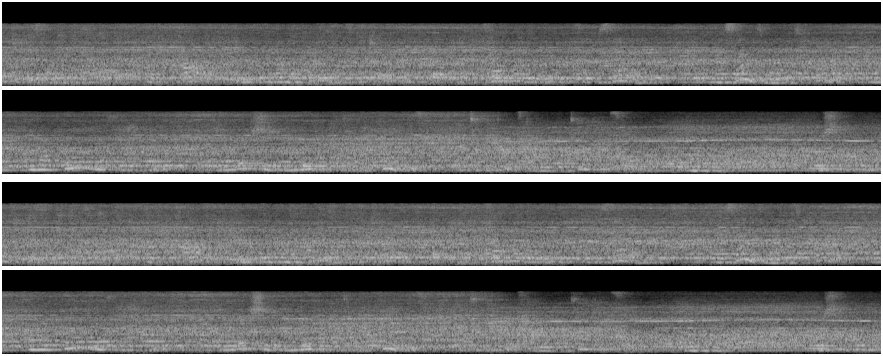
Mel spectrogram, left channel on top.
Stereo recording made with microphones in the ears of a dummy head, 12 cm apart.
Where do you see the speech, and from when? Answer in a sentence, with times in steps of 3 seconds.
You can hear the speech on the left from 0 s, in the centre from 6 s, on the right from 9 s and on the left from 12 s.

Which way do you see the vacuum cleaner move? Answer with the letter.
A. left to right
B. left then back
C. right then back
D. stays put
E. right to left
C.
